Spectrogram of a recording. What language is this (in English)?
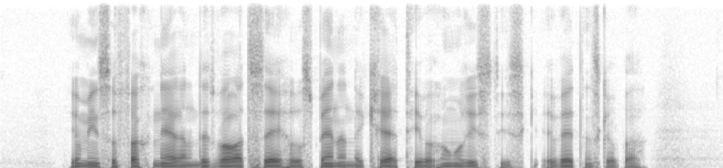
Swedish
